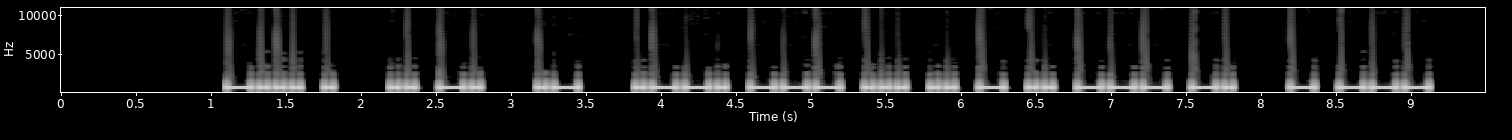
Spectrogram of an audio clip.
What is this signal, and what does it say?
Morse code, heard as a keyed tone, about 22 wpm, 700 Hz. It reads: BE IN A POSITION TO
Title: Sets of 5 Words Encore2 22wpm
